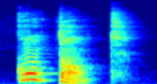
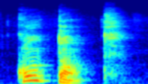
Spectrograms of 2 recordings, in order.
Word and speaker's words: contente: Parce que si on entend le T, eh bien ce qu'on entend, c'est le féminin. Elle est contente.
